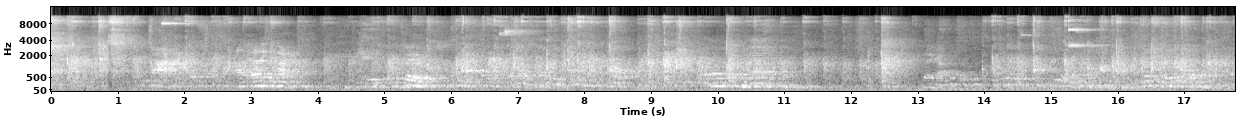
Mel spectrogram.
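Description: A ping-pong ball clicks back and forth on paddles and a table.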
